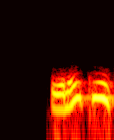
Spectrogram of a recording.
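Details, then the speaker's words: Simulated hearing loss, both ears, sloping to severe at high frequencies: a brief muffled speech fragment with crisp high sounds removed; simulated sloping high-frequency hearing loss. "and now I'll hit the simulate hearing level button and we'll listen again"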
